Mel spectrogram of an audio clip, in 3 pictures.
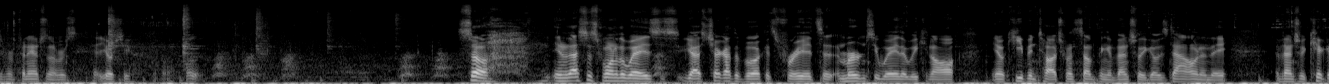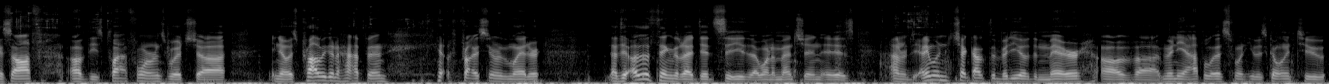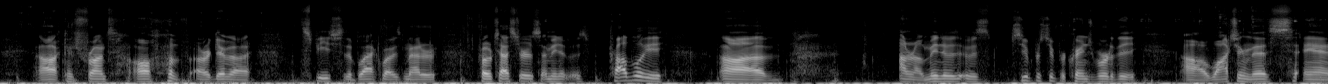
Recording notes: In this walk and talk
